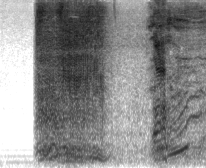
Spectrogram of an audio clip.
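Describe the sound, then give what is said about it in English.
Two loud, buzzy killer whale calls: a long, raspy harmonic burst, then a short pause and a second call that sweeps upward in pitch into a squeal. “This is supposed to be a killer whale talking.”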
